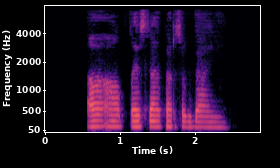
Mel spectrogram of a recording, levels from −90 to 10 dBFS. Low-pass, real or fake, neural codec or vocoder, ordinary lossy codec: 7.2 kHz; fake; codec, 44.1 kHz, 2.6 kbps, DAC; MP3, 48 kbps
